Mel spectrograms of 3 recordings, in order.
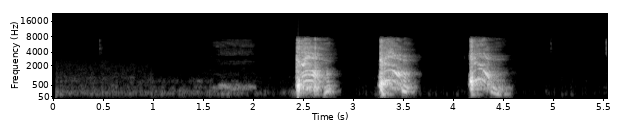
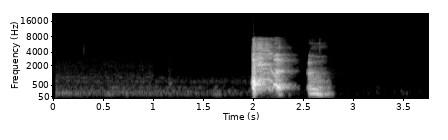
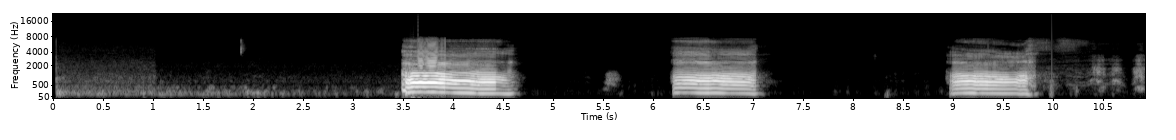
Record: {
  "three_cough_length": "5.5 s",
  "three_cough_amplitude": 32766,
  "three_cough_signal_mean_std_ratio": 0.28,
  "cough_length": "3.8 s",
  "cough_amplitude": 32766,
  "cough_signal_mean_std_ratio": 0.21,
  "exhalation_length": "10.9 s",
  "exhalation_amplitude": 32768,
  "exhalation_signal_mean_std_ratio": 0.37,
  "survey_phase": "beta (2021-08-13 to 2022-03-07)",
  "age": "45-64",
  "gender": "Male",
  "wearing_mask": "No",
  "symptom_none": true,
  "smoker_status": "Current smoker (11 or more cigarettes per day)",
  "respiratory_condition_asthma": false,
  "respiratory_condition_other": false,
  "recruitment_source": "REACT",
  "submission_delay": "2 days",
  "covid_test_result": "Negative",
  "covid_test_method": "RT-qPCR",
  "influenza_a_test_result": "Negative",
  "influenza_b_test_result": "Negative"
}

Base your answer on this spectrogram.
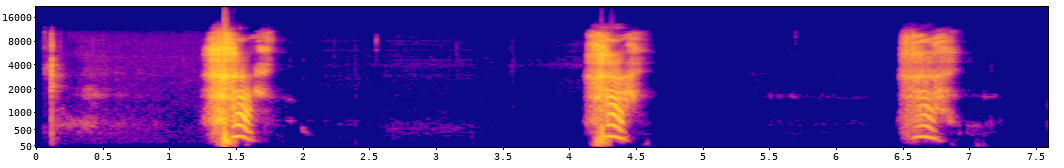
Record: {
  "exhalation_length": "7.6 s",
  "exhalation_amplitude": 32768,
  "exhalation_signal_mean_std_ratio": 0.24,
  "survey_phase": "beta (2021-08-13 to 2022-03-07)",
  "age": "18-44",
  "gender": "Female",
  "wearing_mask": "No",
  "symptom_none": true,
  "smoker_status": "Never smoked",
  "respiratory_condition_asthma": false,
  "respiratory_condition_other": false,
  "recruitment_source": "REACT",
  "submission_delay": "2 days",
  "covid_test_result": "Negative",
  "covid_test_method": "RT-qPCR",
  "influenza_a_test_result": "Negative",
  "influenza_b_test_result": "Negative"
}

